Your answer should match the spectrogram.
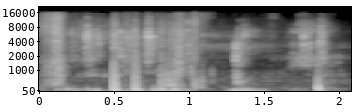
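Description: Plastic Lego pieces clicking and scraping as the fire truck's water cannon is handled by hand: a quick run of sharp clicks about half a second in and another click near the end.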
